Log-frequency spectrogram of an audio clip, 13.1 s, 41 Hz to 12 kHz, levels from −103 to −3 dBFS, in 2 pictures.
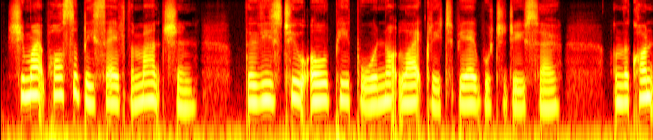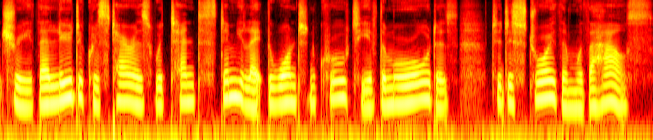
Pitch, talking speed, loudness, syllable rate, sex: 190 Hz, 190 wpm, -20 LUFS, 5.6 syllables/s, female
